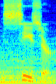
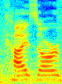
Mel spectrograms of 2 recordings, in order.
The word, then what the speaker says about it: Caesar: before you say it yes i know it's pronounced caesar they just call it kaisar because yep add to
